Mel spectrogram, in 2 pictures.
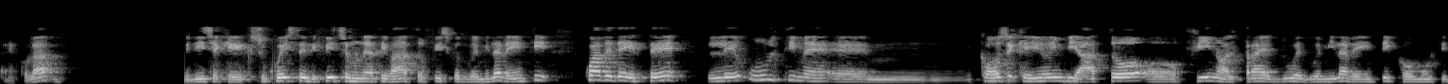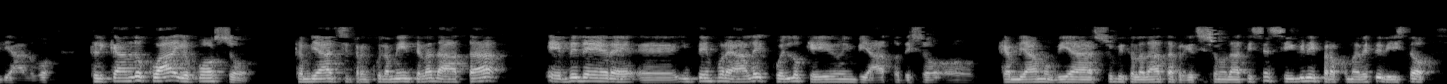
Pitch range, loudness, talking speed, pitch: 120-160 Hz, -20 LUFS, 125 wpm, 140 Hz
